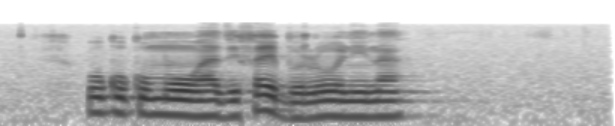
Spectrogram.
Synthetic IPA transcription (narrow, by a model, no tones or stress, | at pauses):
ukukumuɦad͡zifaibuloɲina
